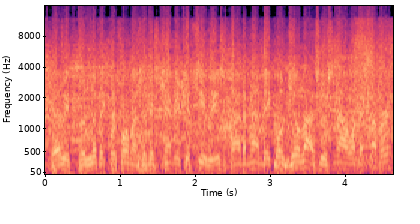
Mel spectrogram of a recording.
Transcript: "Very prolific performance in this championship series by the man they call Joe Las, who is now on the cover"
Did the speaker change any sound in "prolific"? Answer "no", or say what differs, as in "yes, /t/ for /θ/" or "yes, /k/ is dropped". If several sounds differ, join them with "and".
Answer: yes, /ɹ/ is dropped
